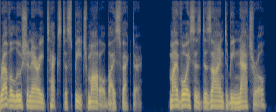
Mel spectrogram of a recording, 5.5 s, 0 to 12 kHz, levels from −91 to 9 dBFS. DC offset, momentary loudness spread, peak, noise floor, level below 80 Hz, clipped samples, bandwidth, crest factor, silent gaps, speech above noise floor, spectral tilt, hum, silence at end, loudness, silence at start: under 0.1%; 9 LU; 0 dBFS; -79 dBFS; -54 dBFS; under 0.1%; 12 kHz; 18 dB; none; 61 dB; -5 dB/octave; none; 0.25 s; -18 LUFS; 0 s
